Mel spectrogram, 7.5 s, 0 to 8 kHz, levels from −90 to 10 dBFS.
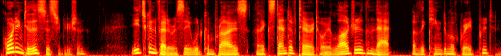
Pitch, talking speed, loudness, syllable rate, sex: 120 Hz, 170 wpm, -19 LUFS, 6.0 syllables/s, male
